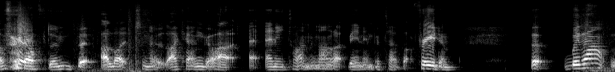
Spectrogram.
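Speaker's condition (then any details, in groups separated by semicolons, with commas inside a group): Cerebral palsy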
